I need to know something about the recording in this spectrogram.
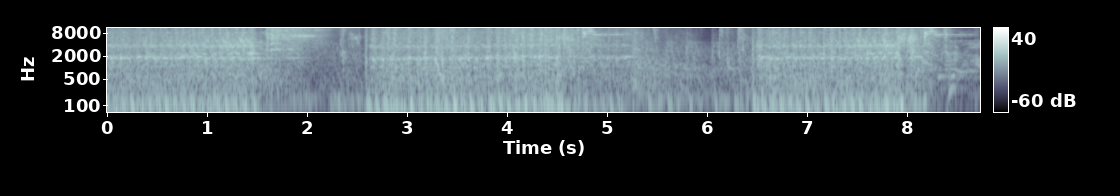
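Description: Rapid blaster shots crackle in long bursts.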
